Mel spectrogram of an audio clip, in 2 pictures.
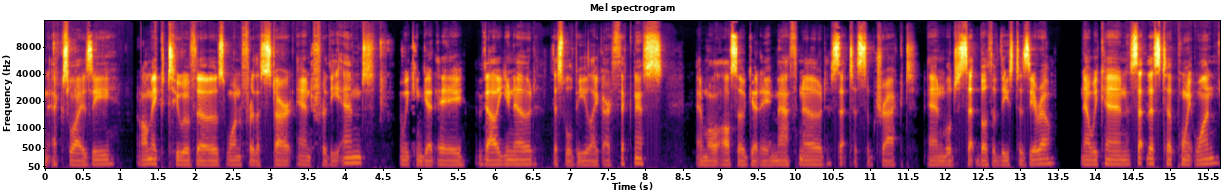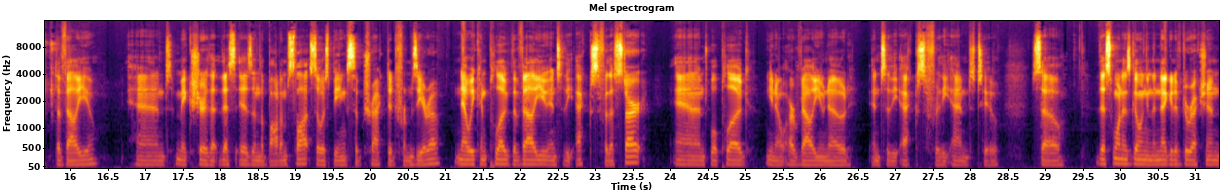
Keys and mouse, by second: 1.1 shift+click, 1.3 shift+d, 2.7-4.4 drag, 4.5 shift+a, 8.6 shift+a, 9.5 click.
